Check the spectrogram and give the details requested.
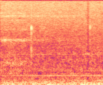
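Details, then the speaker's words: Near silence with faint room hum and no breath sounds, a breathing pause in snoring obstructive sleep apnea, when oxygen drops and the brain wakes the sleeper. "they stop breathing and the problem with that is obvious you don't get enough oxygen"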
